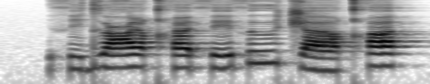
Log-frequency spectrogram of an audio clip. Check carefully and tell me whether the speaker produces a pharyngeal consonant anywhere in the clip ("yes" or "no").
yes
